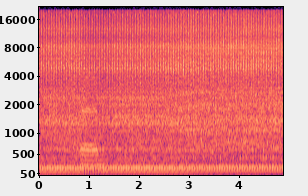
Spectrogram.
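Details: 2007 Seat Ibiza 6L 1.4 petrol idling after oil and filter change: spilt oil smoking on exhaust manifold, no leaks; smooth, even idle, steady low hum, no knocking or misfire. Normal idle.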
